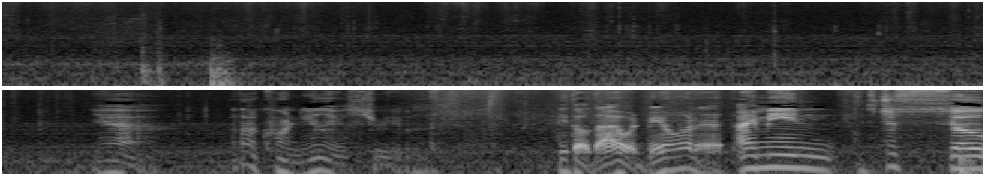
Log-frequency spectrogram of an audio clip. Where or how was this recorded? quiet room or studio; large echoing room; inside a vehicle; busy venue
inside a vehicle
